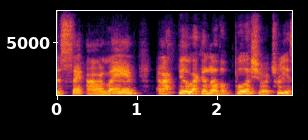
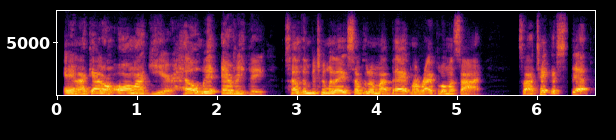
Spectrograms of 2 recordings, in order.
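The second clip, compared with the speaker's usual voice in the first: usual speaking voice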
